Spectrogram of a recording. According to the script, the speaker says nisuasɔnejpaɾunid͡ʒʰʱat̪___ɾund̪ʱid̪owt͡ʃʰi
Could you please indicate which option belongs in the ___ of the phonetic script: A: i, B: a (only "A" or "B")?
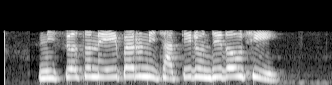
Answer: A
